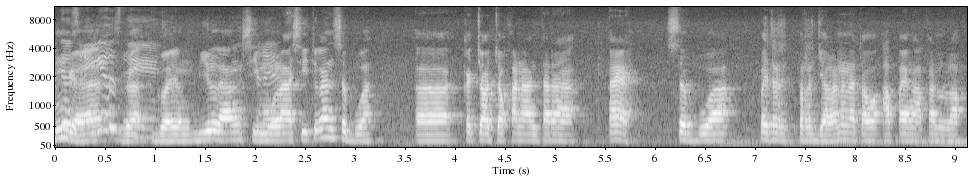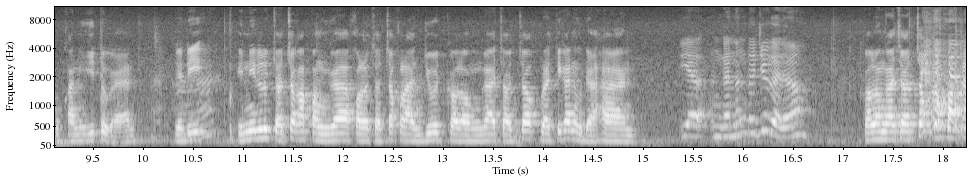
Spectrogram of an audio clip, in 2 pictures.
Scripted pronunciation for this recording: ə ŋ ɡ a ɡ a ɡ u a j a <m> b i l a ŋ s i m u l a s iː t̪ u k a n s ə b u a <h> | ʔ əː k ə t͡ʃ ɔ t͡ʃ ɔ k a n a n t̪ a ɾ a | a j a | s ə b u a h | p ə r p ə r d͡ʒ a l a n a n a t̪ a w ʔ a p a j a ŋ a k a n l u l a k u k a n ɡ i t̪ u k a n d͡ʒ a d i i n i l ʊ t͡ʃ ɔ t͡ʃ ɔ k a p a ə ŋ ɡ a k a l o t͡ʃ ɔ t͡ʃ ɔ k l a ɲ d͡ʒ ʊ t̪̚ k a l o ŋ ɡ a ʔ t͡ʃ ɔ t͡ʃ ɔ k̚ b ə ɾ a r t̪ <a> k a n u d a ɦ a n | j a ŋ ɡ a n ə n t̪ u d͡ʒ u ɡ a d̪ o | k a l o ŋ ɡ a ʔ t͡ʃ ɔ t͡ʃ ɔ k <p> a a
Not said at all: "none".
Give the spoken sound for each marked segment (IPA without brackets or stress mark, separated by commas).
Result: ŋ, h, i, p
